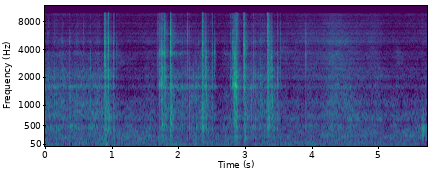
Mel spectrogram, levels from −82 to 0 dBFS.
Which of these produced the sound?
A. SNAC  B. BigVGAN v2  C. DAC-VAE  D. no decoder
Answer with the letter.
A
